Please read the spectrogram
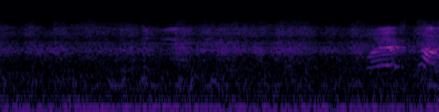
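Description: Steady wind rumble buffeting the microphone on a swinging Slingshot ride capsule, with a rider's brief voice near the end.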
